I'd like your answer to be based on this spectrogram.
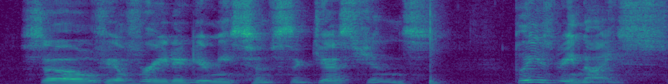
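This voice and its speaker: At a very slow pace, a man speaks at a medium pitch amid audible room echo. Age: 60s. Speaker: wellness YouTuber, stroke survivor. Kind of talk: casual vlog monologue. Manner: hesitant, many fillers.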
